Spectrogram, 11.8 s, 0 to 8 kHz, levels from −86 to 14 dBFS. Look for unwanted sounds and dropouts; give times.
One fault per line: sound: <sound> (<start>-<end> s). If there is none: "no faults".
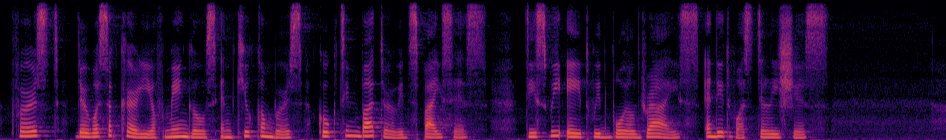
no faults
